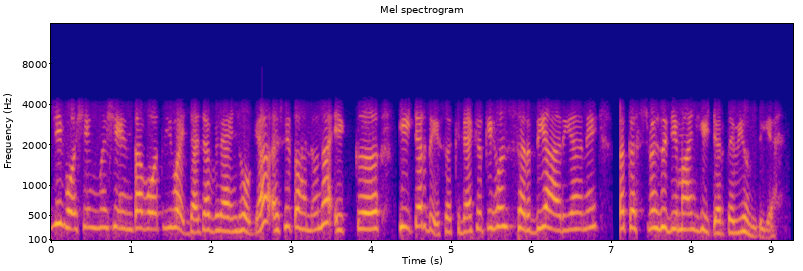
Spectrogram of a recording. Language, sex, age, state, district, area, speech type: Punjabi, female, 18-30, Punjab, Fazilka, rural, conversation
